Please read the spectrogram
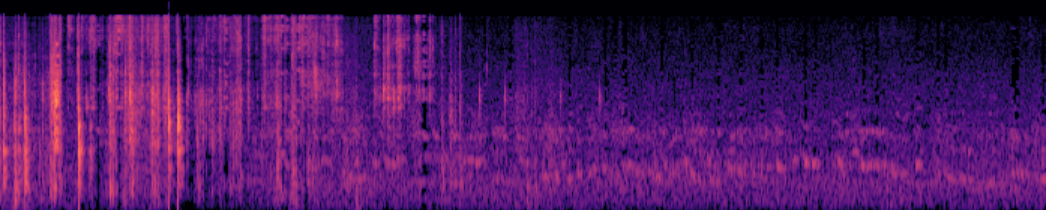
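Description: Plastic hair-colour bottles and packets being set down and shuffled on a hard counter: a quick run of clicks, knocks and rustling that dies away after about three and a half seconds, leaving only faint background sound.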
